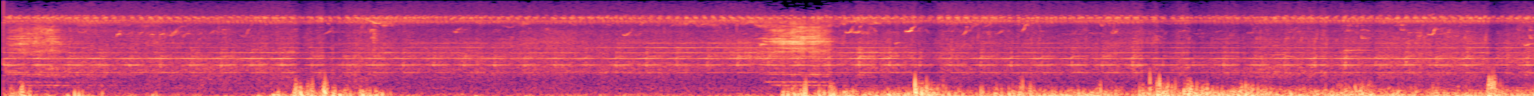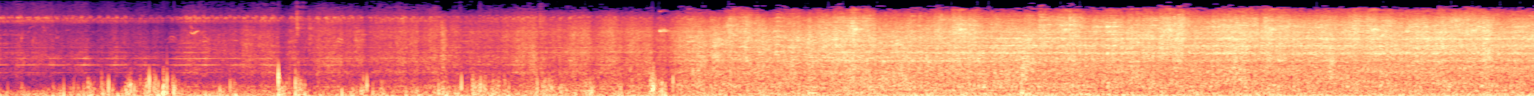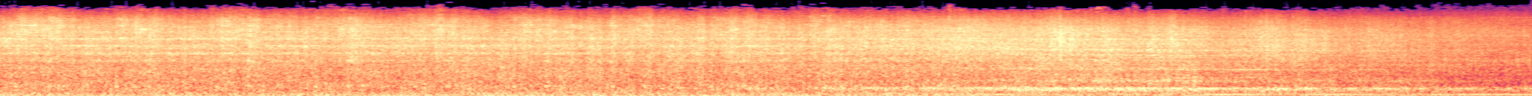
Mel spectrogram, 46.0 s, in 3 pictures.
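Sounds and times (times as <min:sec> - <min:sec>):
diesel engine hum: 0:39.7 - 0:46.0.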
